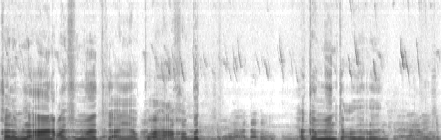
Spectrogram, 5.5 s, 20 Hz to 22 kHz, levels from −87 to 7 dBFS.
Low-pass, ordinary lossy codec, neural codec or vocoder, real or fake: none; none; none; real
